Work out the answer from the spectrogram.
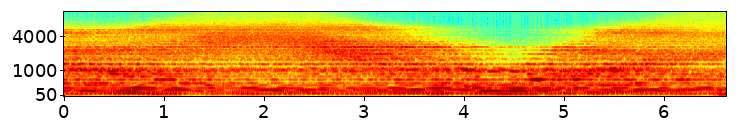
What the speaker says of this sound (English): I wanted to use this filter that I have and be moving the cutoff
